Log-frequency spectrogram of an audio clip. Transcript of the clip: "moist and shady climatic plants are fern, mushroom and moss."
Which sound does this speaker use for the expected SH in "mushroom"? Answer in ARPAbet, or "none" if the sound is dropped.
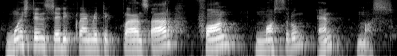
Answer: S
